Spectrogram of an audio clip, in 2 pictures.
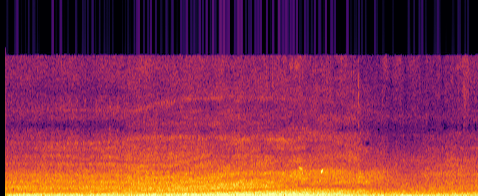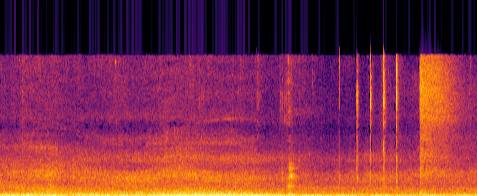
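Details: Steady roar of road traffic outdoors, with passing cars swelling and fading and a few sharp clicks near the end, and no animal sound.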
